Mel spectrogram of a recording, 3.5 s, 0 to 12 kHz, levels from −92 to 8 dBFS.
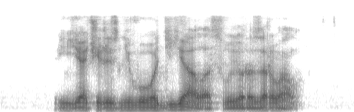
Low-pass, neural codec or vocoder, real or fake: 7.2 kHz; codec, 16 kHz, 6 kbps, DAC; fake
